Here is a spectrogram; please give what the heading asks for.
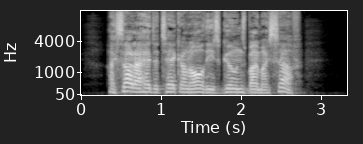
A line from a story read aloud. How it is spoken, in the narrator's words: Eddie panted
